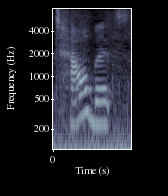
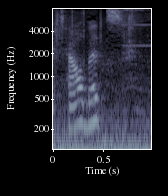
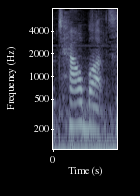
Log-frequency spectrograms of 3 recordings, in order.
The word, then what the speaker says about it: Talbots: this is from the uh simply flattering collection by talbots or taobots as i've heard the kids say which cracks me up because that's not how you say it um so there's the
